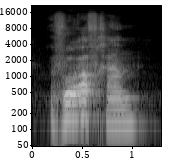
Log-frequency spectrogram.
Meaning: to precede
- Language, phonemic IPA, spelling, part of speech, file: Dutch, /voˈrɑfxan/, voorafgaan, verb, Nl-voorafgaan.ogg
